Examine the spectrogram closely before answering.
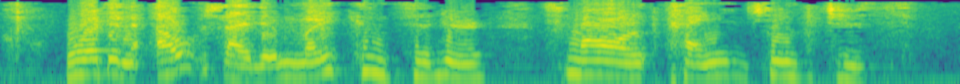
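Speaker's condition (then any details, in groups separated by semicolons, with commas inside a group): Cerebral palsy; visible physical disability, lives independently, drives own car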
